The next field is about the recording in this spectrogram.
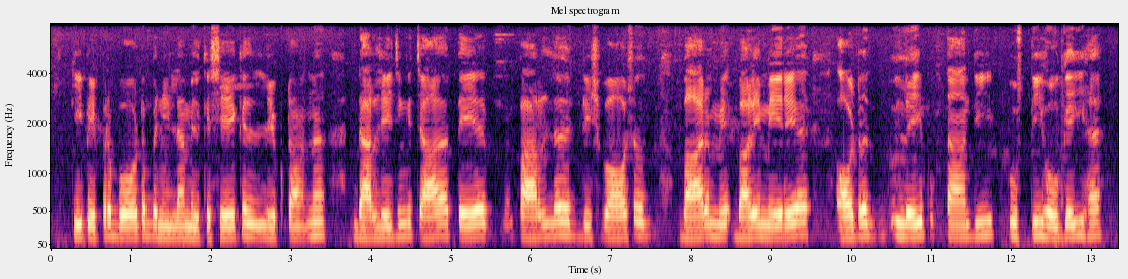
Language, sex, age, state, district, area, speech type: Punjabi, male, 18-30, Punjab, Mohali, rural, read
